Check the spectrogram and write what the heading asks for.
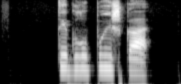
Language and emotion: Russian, angry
